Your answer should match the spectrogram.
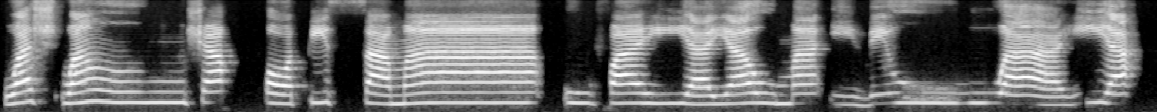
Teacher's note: Hi-nya nggak terhembus udara dengan sempurna.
